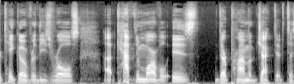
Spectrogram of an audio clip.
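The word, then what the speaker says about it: Mar-Vell: would be playing Captain Marvel and I'm gonna call him marvel just to differentiate him from Captain Marvel brie Larson Captain Marvel which is spelled ma R - ve ll there it is on the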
